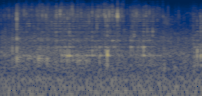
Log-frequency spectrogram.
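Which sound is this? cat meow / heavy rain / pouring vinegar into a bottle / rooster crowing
pouring vinegar into a bottle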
